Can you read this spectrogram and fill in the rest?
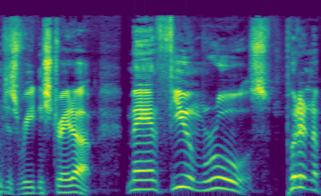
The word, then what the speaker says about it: Fum: Of course, that is Fume. Pronounced F-U-M-E, but spelled F-U-M.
